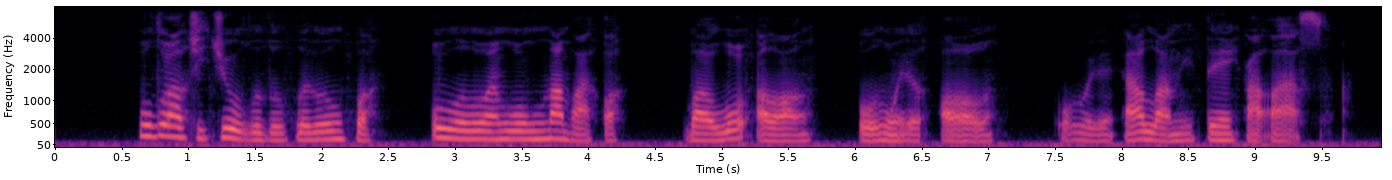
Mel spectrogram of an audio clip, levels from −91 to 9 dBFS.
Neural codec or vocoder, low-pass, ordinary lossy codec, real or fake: autoencoder, 22.05 kHz, a latent of 192 numbers a frame, VITS, trained on many speakers; 7.2 kHz; none; fake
